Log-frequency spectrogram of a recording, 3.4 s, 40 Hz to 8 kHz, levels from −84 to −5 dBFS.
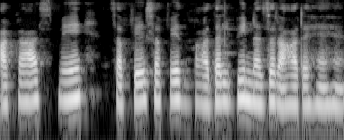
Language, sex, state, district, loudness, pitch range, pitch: Hindi, female, Bihar, Purnia, -20 LUFS, 160-185 Hz, 175 Hz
